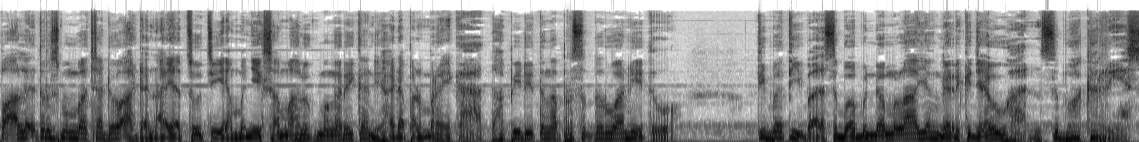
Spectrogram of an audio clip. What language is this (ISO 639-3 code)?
ind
